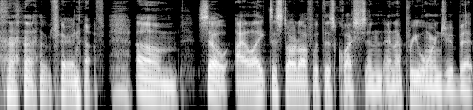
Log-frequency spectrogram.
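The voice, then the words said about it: Raspy, hoarse voice. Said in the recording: “my voice is more raspy because everybody in my family, except for my wife and son, decided to get the flu ... the rasp is nice ... you and your raspy voice”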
